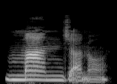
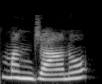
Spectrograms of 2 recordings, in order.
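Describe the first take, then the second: First: Mangiano with the stress on the first syllable, MAN-gia-no, said slowly; correct stress. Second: Mangiano stressed wrongly on the third syllable, man-gi-A-no. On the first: Italian teacher modelling the correct stress of mangiano for students. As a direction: mangiano said the right way, leaning on MAN. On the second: Italian teacher showing students the wrong stress on mangiano. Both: Shown as a demonstration. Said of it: "Watch out the accent here".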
